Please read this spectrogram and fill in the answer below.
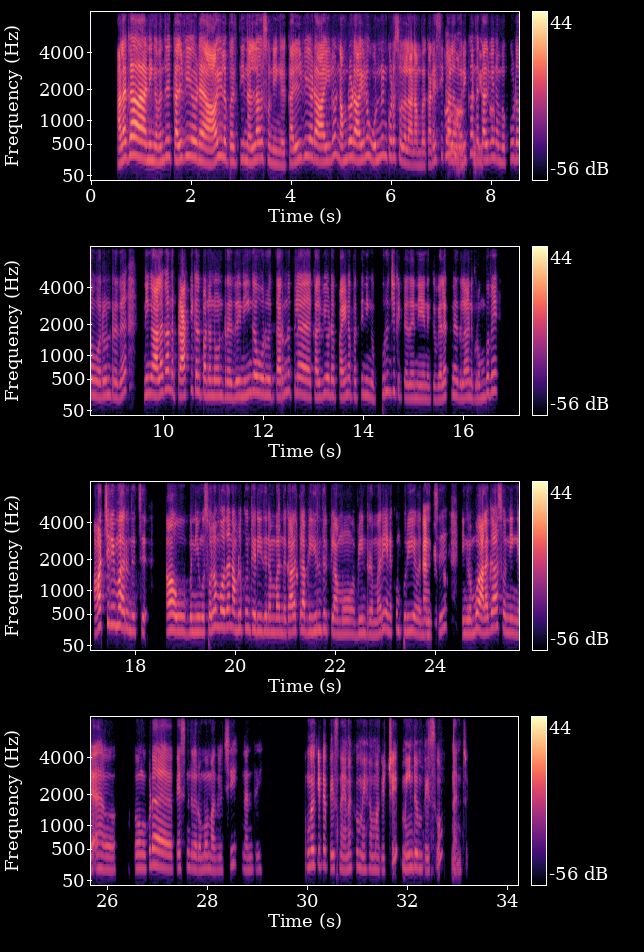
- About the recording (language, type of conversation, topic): Tamil, podcast, நீங்கள் கல்வியை ஆயுள் முழுவதும் தொடரும் ஒரு பயணமாகக் கருதுகிறீர்களா?
- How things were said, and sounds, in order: other background noise; in English: "பிராக்டிகல்"; laugh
